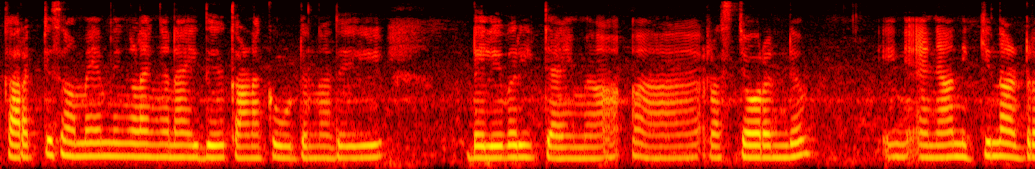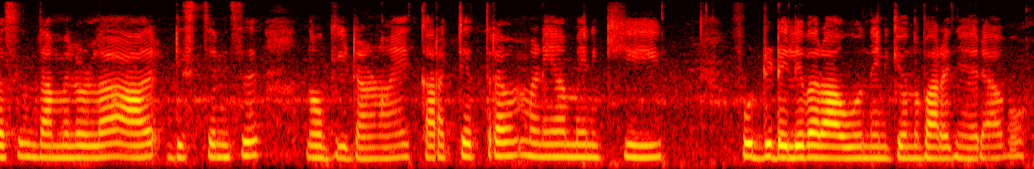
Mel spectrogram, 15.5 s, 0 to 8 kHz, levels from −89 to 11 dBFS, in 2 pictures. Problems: constant background noise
